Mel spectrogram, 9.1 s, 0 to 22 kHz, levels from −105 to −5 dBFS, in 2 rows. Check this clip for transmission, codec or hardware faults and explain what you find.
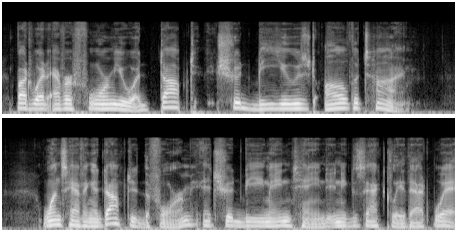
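Nothing in the speech points to a fault anywhere in the chain between source and playback.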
